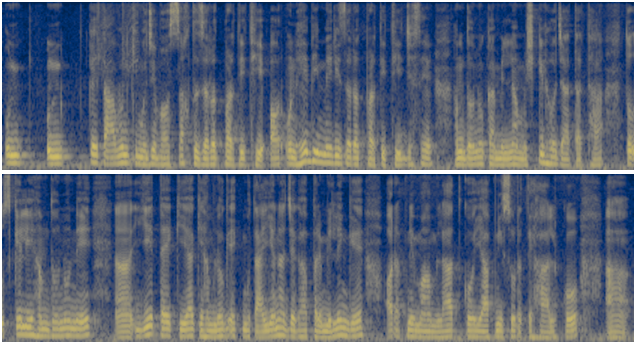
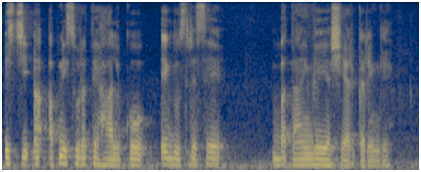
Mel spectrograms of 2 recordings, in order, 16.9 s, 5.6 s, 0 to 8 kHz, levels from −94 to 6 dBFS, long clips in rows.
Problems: none marked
